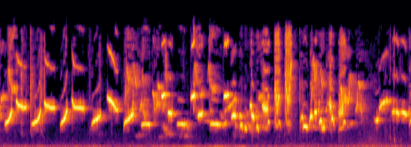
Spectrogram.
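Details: Lively white-rumped shama song from a Medan bird: upward-sweeping whistles repeated at first, then a dense flurry of mixed whistles, chips and squeaky notes.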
